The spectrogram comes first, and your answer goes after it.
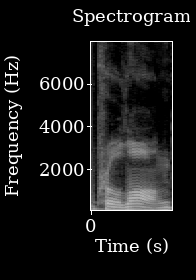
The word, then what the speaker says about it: prolonged: So, uh the pronunciation prolonged, uh the stress is on the second syllable.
